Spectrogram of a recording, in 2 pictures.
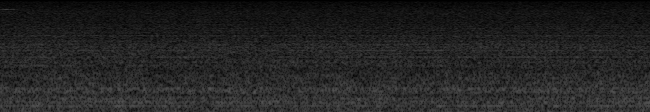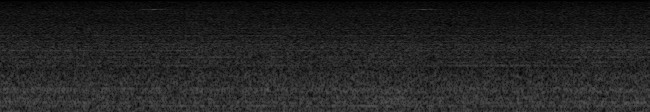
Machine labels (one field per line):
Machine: fan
